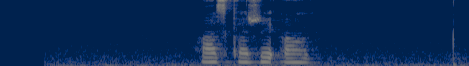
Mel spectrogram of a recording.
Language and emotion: Russian, neutral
